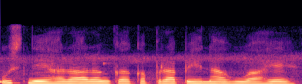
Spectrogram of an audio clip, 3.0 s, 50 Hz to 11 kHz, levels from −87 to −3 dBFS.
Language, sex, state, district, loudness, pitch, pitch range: Hindi, female, Arunachal Pradesh, Papum Pare, -14 LUFS, 220 Hz, 205-230 Hz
